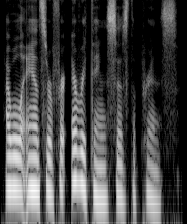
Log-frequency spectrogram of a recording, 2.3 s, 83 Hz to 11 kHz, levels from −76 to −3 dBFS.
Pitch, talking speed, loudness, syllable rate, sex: 160 Hz, 205 wpm, -19 LUFS, 6.2 syllables/s, female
